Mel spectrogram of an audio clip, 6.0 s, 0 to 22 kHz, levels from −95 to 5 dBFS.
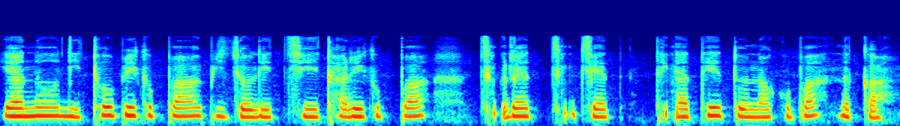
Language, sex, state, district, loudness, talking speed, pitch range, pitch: Garo, female, Meghalaya, North Garo Hills, -17 LUFS, 90 wpm, 210-235 Hz, 220 Hz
